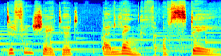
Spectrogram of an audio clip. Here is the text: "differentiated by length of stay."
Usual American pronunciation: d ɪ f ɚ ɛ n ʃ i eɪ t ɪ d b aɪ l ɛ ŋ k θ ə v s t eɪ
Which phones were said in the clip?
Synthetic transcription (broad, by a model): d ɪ f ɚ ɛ n ʃ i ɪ t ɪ d b aɪ l ɛ ŋ k θ ə v s t eɪ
